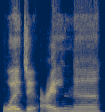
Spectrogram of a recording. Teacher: جیم میں قلقلہ ہوگا، جیم کی آواز ہلے گی۔ عین نا الف مدہ اگین 2 حرکہ لمبا ہوگا۔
